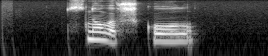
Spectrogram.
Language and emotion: Russian, sad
